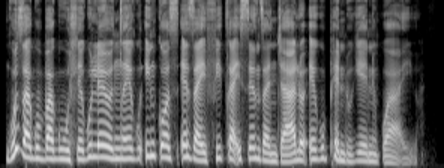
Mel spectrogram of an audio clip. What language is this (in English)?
North Ndebele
